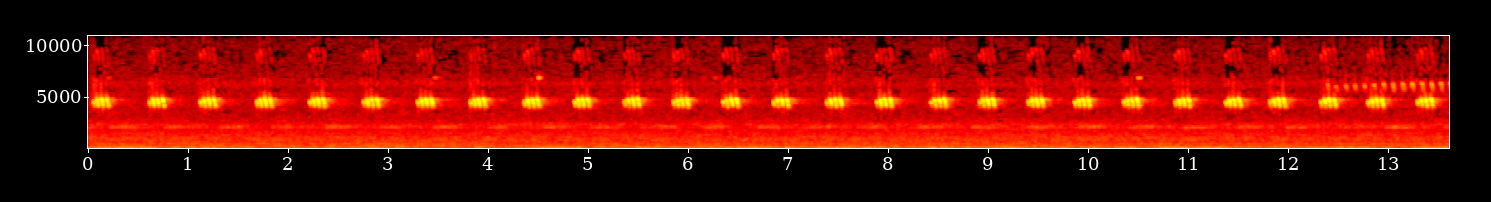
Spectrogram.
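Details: Nighttime cricket chorus with evenly spaced bright chirps, roughly two per second, continuing without pause; a faint higher rapid trill enters near the end.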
